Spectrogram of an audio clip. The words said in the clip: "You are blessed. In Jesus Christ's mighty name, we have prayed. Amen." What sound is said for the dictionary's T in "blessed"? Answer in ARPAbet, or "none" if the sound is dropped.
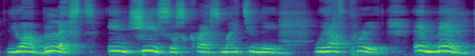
T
